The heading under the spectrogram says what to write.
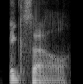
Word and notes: excel: British English

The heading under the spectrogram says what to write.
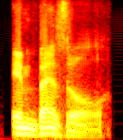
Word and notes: embezzle: British English

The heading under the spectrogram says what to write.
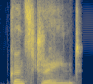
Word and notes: constraint: Indian

